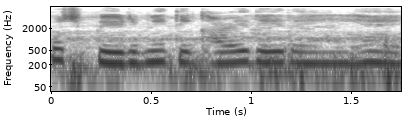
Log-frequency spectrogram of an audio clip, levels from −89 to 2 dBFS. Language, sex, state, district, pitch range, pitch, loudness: Hindi, female, Uttar Pradesh, Hamirpur, 220-235 Hz, 230 Hz, -27 LUFS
